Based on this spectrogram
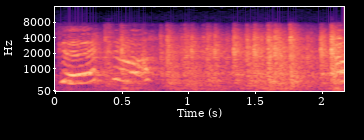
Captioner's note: furnace rattling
